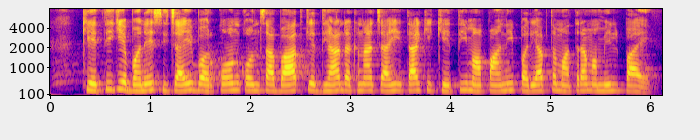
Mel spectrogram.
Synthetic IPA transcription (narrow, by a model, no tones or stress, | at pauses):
kʰeːt̪ikebənesɪt͡ʃaːibɔːɾkɔːnkɔːnsabaːt̪ked̪ʱjaːnɾəkʰnat͡ʃaːɦit̪akikʰeːt̪imãpaːnipəɾjaːp̚t̪maːt̪ɾamãmɪlpaːeː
